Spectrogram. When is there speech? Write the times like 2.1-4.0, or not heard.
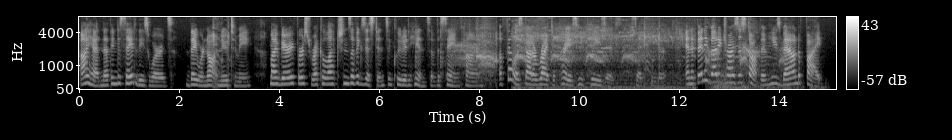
0.0-14.8.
